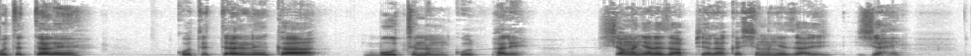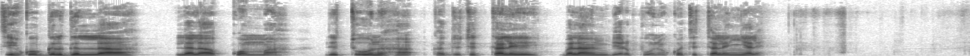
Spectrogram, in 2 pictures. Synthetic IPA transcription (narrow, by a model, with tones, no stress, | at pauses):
ko˨tɨ˦ta˦lɨ˦ | ko˨tɨ˦ta˦lɨ˦nɨ˦ka˦ | boː˦tɨ˦nɨ˨mko˦pa˦lɨ˦ | ʃɛ˦ŋa˦ɲɛ˦la˨za˦ʔpi˨ɛ˨la˦ka˨ʃɛ˦ŋa˦ɲɛ˦za̰˦ʔ | ʒɛ˦hɪ˨ | tɪ˨hɪ˨ko˦ɡɨ˦lɨ˦˨ɡɨ˨lla˦ | la˦la˨ko˨mːaː˨ | dɨ˦toː˦nɨ˨ɦa˦ka˨dʊ˨tɨ˦ta˦lɨ˦ | ɡ͡ba˦la˦m˦bjɛ˨ɾɨ˨poː˨nɨ˨ko˨tɨ˦ta˦lɨ˦ɲɛ˦lɨ˨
